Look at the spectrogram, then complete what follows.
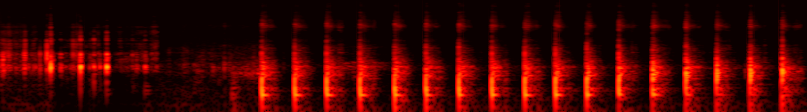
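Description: Mallet blows on the bent lip of an SUV's rear liftgate, hammering it back out: a few light taps, a pause, then steady strikes about three a second, each with a short ring.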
